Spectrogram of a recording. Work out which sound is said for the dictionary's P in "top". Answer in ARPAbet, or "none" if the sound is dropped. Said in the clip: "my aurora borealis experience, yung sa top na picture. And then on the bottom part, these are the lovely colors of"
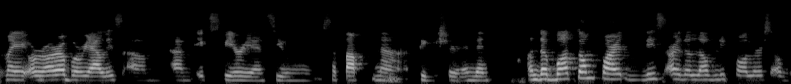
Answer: P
